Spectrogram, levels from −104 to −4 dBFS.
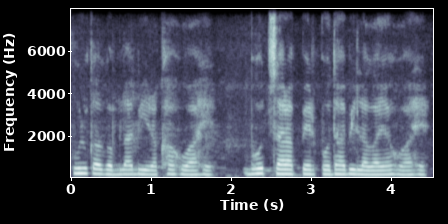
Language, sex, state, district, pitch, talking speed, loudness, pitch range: Hindi, female, Arunachal Pradesh, Papum Pare, 205 Hz, 200 wpm, -16 LUFS, 195-215 Hz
